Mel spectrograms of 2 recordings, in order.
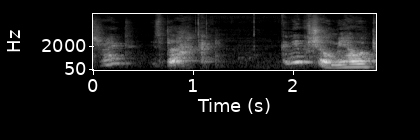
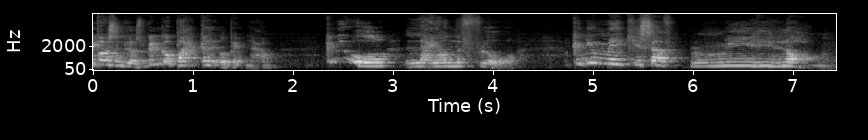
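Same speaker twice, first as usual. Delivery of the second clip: ordinary delivery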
